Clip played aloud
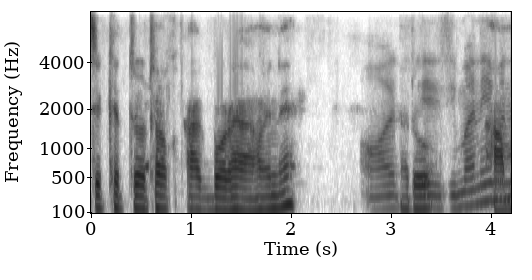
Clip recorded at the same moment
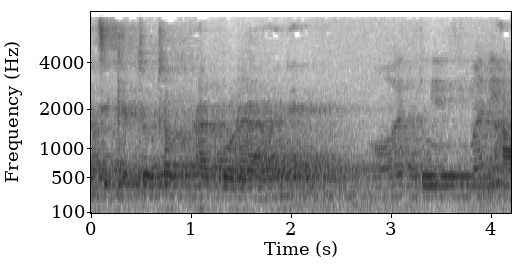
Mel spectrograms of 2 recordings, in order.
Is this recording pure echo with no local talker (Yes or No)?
Yes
